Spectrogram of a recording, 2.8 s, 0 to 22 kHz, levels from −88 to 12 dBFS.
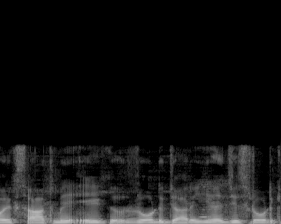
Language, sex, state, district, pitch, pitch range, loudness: Hindi, male, Bihar, Patna, 110 Hz, 105-115 Hz, -20 LUFS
